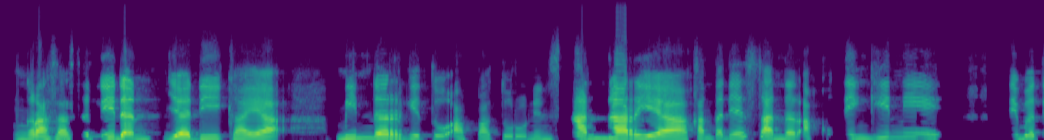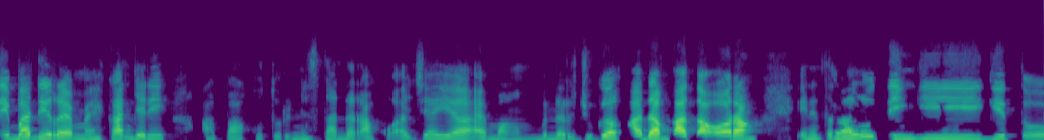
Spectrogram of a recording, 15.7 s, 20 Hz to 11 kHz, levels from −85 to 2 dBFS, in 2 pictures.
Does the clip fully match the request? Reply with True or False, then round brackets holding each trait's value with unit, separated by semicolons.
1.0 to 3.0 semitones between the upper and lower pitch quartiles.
False (3.6 semitones)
